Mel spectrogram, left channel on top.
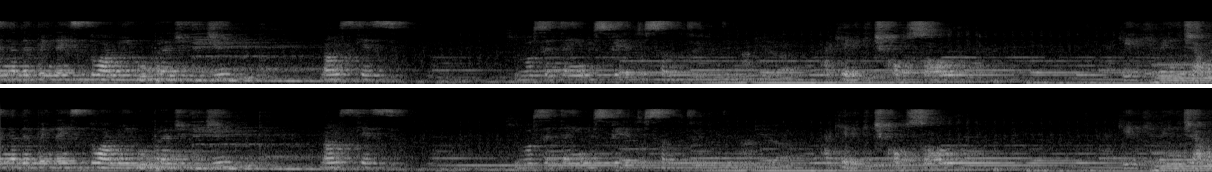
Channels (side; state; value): both; normal; correlation 0.39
